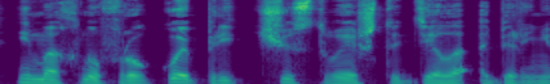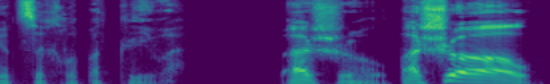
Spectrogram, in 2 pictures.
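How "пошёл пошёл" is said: gruff order rising to a shout; shooing the crowd. A narrator's reading. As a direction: drive onlookers away, louder the second time. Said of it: "разгонял он теснившихся кругом людей". (разгоняет толпу, повышая голос)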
